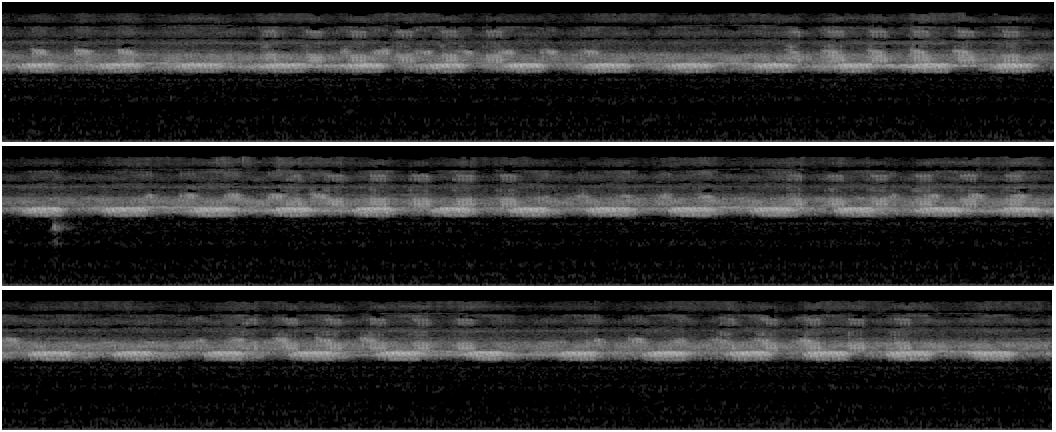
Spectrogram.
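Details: Deep-autumn insect orchestra of crickets and friends near a streetlight, a shrill steady trill pulsing about twice a second, with repeated spells of quick, higher chirping from a second singer and a single sharp click near the middle.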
